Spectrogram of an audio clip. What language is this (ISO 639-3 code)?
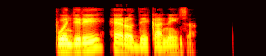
luo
